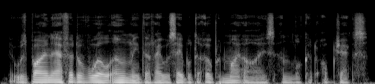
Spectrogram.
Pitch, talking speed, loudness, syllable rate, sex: 90 Hz, 320 wpm, -19 LUFS, 7.2 syllables/s, male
